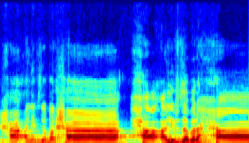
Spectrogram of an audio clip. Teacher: یہ حروف حلقی میں سے ہے اور حلق میں سے ادا ہوگا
